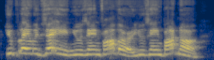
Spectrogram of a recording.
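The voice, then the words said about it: Put-on accent imitating others. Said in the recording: “what is this accent you're doing? Why does everybody who shouts you out, why do they have an accent?”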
